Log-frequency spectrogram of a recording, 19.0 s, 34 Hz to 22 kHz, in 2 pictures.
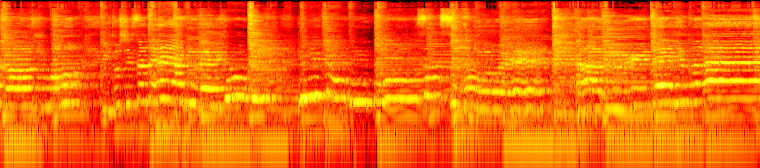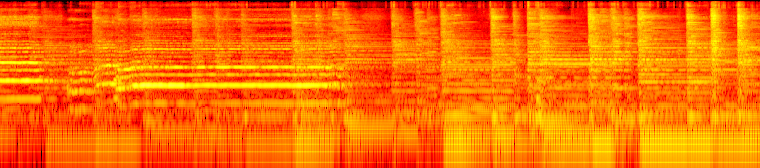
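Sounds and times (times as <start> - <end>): person singing: 0.0 - 14.0
strummed acoustic guitar: 0.0 - 19.0.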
